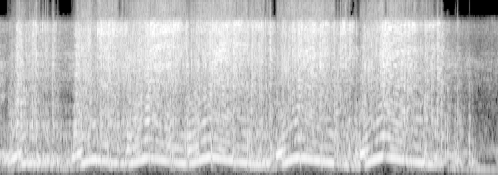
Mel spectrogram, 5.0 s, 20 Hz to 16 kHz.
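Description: Kawasaki Ninja ZX-10R's inline-four, fitted with an aftermarket exhaust, revved hard while standing still: about five quick throttle blips in a row, each rising and falling in pitch, settling back near the end.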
